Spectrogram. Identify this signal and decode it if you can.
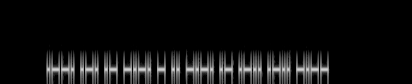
Morse code, heard as a keyed tone, about 50 wpm, 700 Hz. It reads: PRACTICALLY
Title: LY Suffix - Top 100 Words with Base Words 50wpm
